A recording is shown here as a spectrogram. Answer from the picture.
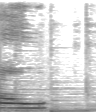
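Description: kitten meowing

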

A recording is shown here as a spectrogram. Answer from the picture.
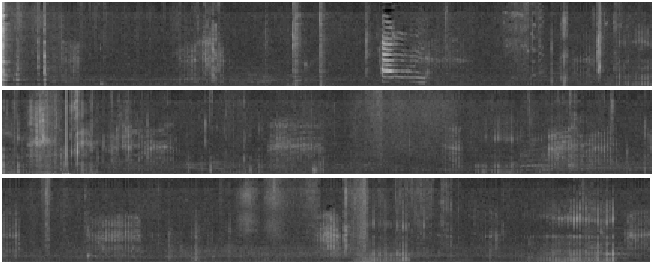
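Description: cats purring

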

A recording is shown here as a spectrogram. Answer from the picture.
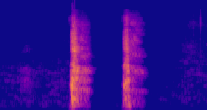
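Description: coughing twice

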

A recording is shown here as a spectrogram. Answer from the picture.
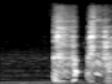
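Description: coughing

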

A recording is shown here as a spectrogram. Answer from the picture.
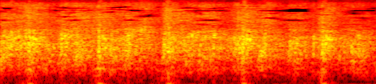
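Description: audience applause

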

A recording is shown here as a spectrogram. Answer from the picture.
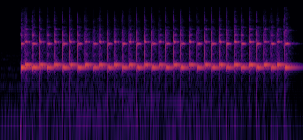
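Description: phone ringing

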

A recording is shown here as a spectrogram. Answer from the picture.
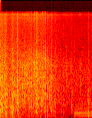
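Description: thunder

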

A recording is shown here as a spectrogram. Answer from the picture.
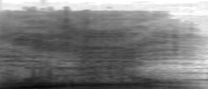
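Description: lion roaring

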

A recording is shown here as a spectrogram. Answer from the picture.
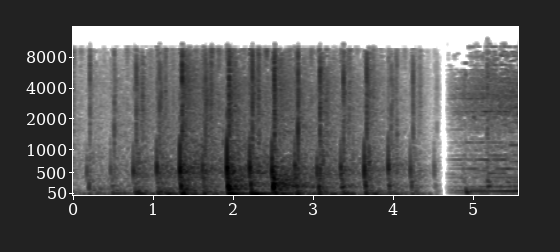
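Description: footsteps approaching

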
